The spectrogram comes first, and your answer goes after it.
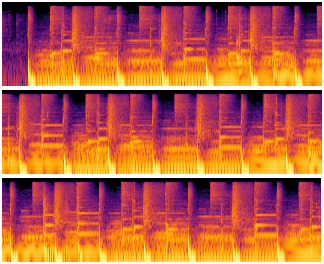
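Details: Loud upbeat funk-disco dance music with a regular driving beat fills the whole stretch, and no animal is heard.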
